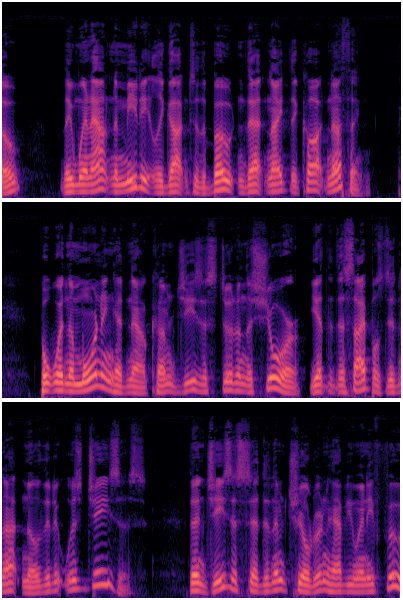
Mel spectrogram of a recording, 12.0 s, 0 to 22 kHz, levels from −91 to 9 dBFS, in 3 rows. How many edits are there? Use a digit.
1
